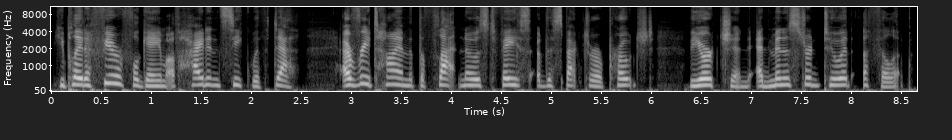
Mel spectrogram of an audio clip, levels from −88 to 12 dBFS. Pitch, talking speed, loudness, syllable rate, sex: 230 Hz, 200 wpm, -22 LUFS, 5.6 syllables/s, female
